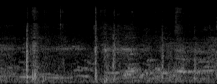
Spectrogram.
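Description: Faint background voices of people talking, with a few light sharp taps.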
